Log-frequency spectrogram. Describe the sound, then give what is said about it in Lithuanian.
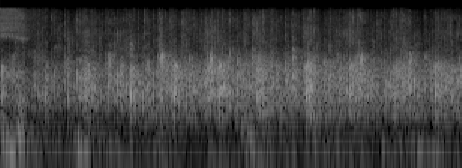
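An audience applauds to welcome a guest, with steady, continuous clapping that swells and dips slightly in loudness. “Pasitikime plojimais.”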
